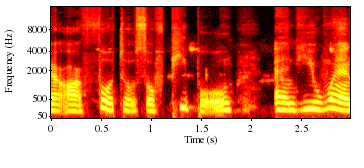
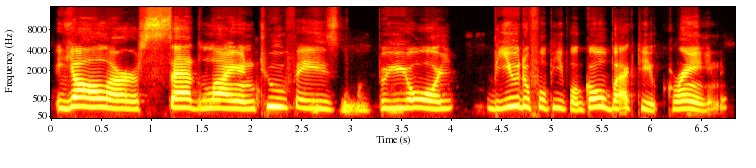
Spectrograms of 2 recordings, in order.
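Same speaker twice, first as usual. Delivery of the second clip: mock Southern drawl, louder and dragged out; terrible Southern accent; 3 dB louder, slower than usual. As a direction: ham up a bad Southern accent, stretching y'all. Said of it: "this was terrible Southern accent".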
